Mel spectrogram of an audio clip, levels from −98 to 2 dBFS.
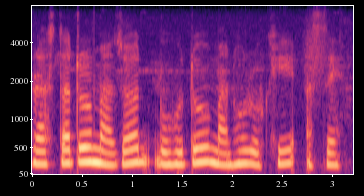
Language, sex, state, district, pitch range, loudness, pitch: Assamese, female, Assam, Sonitpur, 210-240 Hz, -14 LUFS, 225 Hz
